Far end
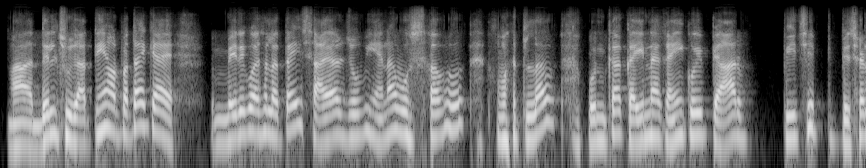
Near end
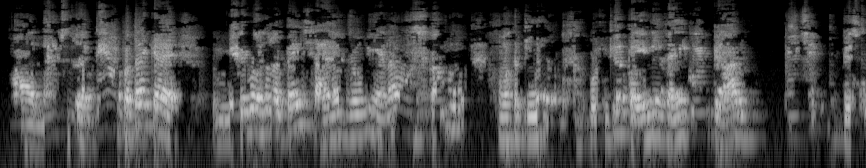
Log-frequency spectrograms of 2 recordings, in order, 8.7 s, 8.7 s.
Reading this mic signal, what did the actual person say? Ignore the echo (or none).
none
